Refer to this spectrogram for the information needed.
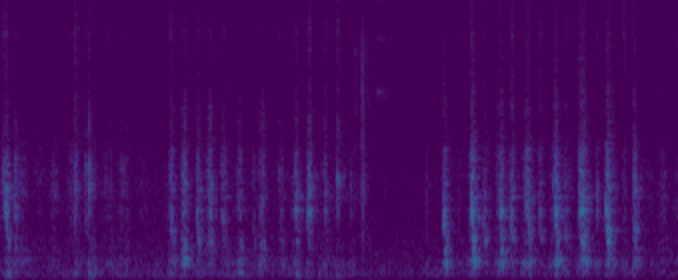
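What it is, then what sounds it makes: Scratch-art card being scraped. A wooden stylus scratches a flat, thin scratch-art page with a black coating over gold foil. It makes quiet, rapid, uneven rasping strokes with a brief pause near the middle, then a run of slightly louder strokes.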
